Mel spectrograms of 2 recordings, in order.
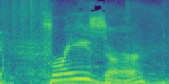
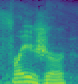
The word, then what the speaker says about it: Fraser: He says he pronounces it Fraser, rhymes with razor, not Fraser.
